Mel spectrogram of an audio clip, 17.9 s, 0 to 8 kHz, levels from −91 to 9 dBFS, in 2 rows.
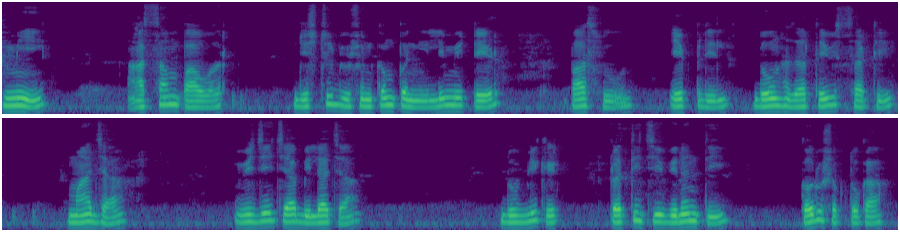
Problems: none marked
